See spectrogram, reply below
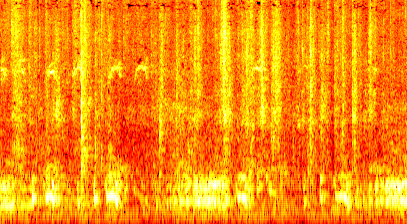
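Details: Archangel pigeon, a rare quality fancy breed in Bangladesh, coos repeatedly in short, throaty, wavering phrases, several in quick succession, with occasional clicks and faint higher chirps over background noise.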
